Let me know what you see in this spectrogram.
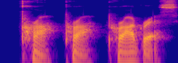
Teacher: In America, we use the open ah sound like hot and stop. Progress. We don't use the long O like no and go, progress.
